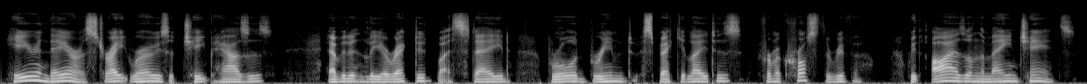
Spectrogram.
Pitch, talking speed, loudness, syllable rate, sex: 135 Hz, 145 wpm, -19 LUFS, 4.6 syllables/s, male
